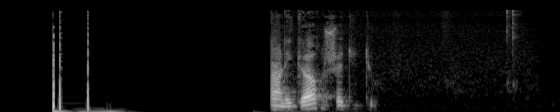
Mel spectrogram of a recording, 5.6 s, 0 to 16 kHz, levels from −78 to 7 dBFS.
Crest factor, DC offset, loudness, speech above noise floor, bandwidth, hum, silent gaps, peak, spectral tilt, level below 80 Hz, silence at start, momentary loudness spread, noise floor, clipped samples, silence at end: 26 dB; under 0.1%; -22 LUFS; 37 dB; 11.5 kHz; none; none; 0 dBFS; -5 dB/octave; -52 dBFS; 0.5 s; 24 LU; -57 dBFS; under 0.1%; 1.9 s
